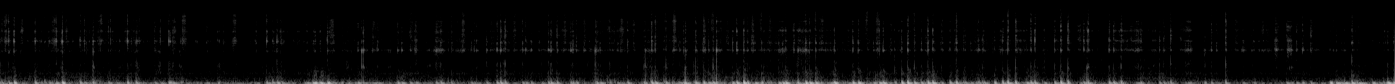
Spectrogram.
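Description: Tapping and scratching on an acacia wood plate. The result is a dense, irregular run of quick, dry taps mixed with scraping, each tap dying out almost at once. The sound is heavy in low thuds, with a faint steady tone higher up.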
